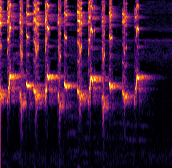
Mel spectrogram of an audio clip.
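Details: Yellow-vented bulbul lure call played to bring in bulbuls. A brisk burst of gurgling, up-and-down chirps, roughly three per second, ends in a soft fade. The background is clean.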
